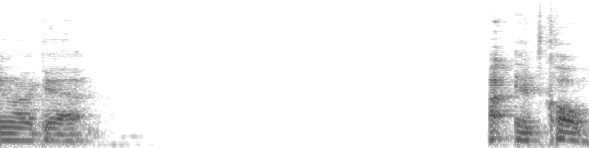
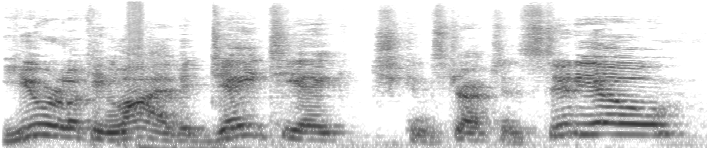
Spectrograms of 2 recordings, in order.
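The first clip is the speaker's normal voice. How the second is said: slow, booming broadcast announcer, higher and louder; sportscaster intro; 5 semitones higher, 5 dB louder, slower than usual. Pretend. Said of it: "I gotta do my new intro".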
